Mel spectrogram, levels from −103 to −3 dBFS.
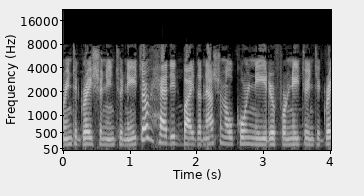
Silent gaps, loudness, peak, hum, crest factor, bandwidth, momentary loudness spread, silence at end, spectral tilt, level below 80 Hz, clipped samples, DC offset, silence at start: none; -26 LUFS; -10 dBFS; none; 18 dB; 8.4 kHz; 5 LU; 0 s; -3 dB/octave; -68 dBFS; under 0.1%; under 0.1%; 0 s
